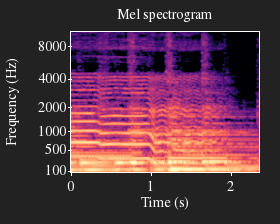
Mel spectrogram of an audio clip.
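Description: A woman singing, holding one note and then sliding down in pitch about a second in, over a nylon-string classical guitar.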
